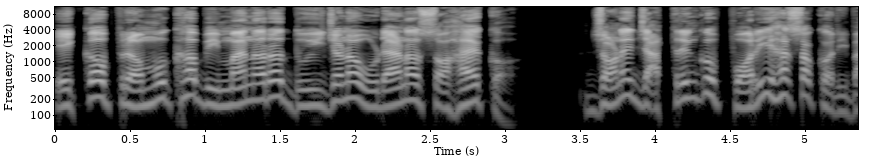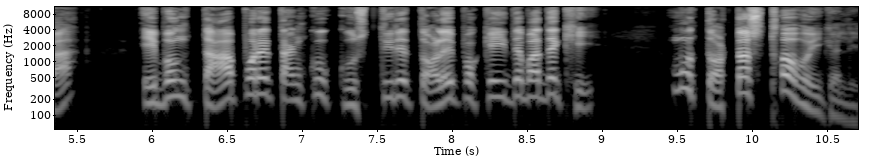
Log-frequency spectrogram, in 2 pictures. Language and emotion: Odia, disgusted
